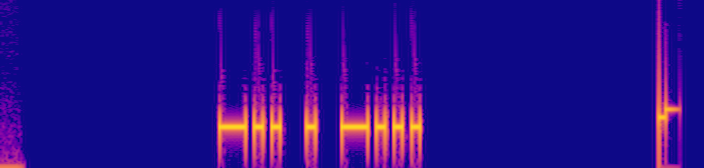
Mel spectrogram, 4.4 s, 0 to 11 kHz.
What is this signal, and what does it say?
Morse code, heard as a keyed tone, about 23 wpm, 700 Hz. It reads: DEB
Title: USA Common Names - Max 5 Letters - 22wpm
